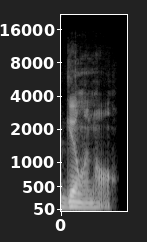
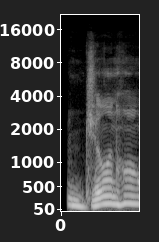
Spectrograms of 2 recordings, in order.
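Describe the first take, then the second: First: The name begins with a hard G sound. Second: The name begins with a soft J sound.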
